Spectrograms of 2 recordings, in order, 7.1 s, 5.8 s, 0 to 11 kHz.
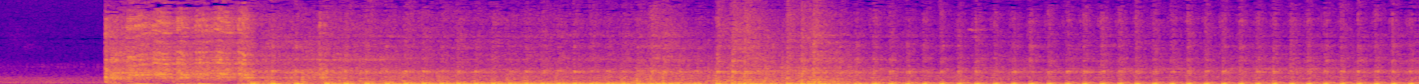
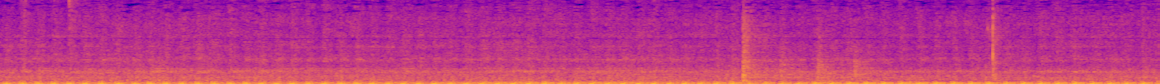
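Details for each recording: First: Honda Rancher ATV started in gear, a fault present for 3–4 years since a rollover: the single cylinder putters at about four beats a second, its rhythm sagging and uneven as it tries to die; traced to a bad brake switch. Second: 2018 Honda Rancher 420 ATV being checked for a bad brake switch: low, even thumping idle with a steady beat, no stumble or miss; engine idling normally.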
